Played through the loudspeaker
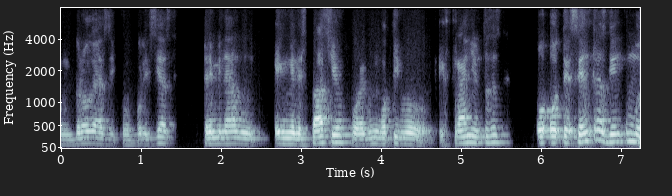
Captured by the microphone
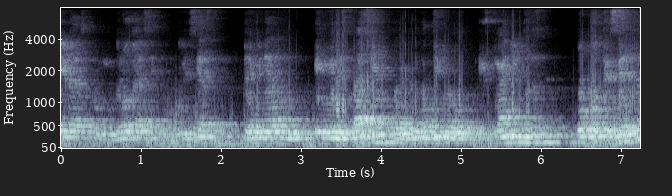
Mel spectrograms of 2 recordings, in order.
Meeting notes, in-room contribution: none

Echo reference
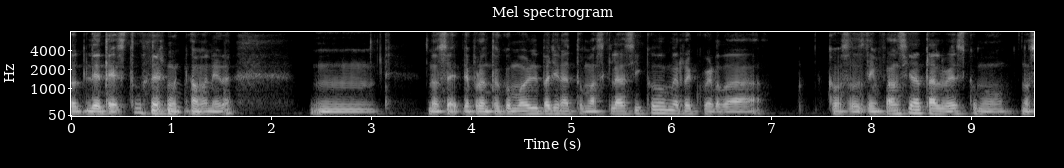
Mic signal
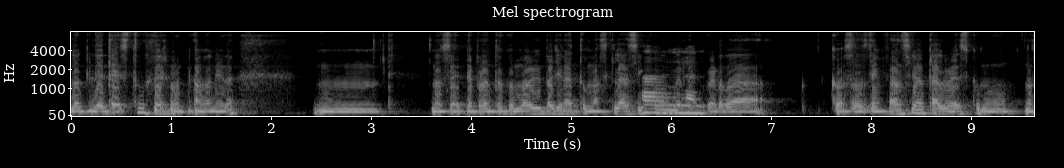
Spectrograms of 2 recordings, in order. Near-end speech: present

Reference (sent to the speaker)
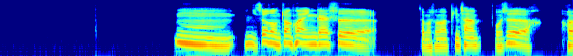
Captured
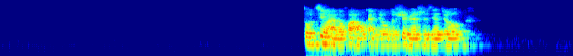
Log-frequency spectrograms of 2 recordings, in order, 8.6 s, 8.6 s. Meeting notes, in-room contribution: present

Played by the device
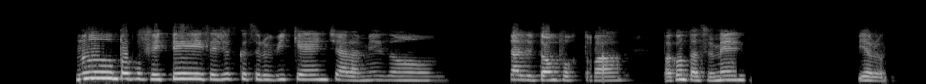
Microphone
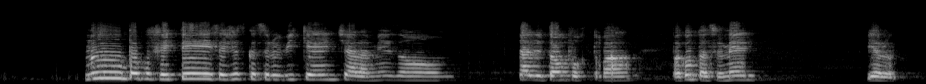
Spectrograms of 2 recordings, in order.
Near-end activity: none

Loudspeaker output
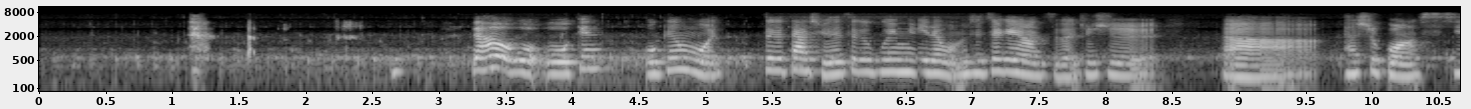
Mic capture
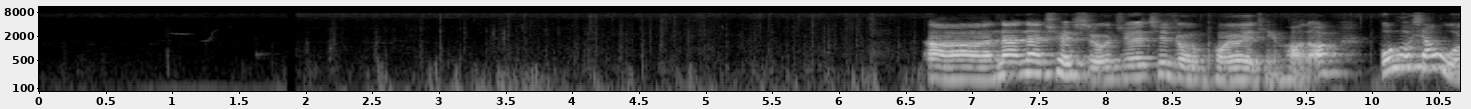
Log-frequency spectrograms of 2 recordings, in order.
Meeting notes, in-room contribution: present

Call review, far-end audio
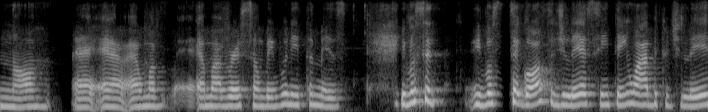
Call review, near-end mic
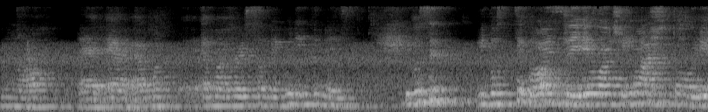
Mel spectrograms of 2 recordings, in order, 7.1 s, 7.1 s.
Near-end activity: present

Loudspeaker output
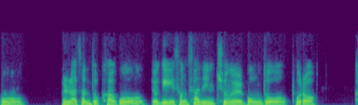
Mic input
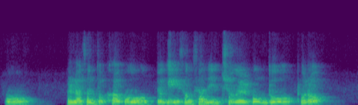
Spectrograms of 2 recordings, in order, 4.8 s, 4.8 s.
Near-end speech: none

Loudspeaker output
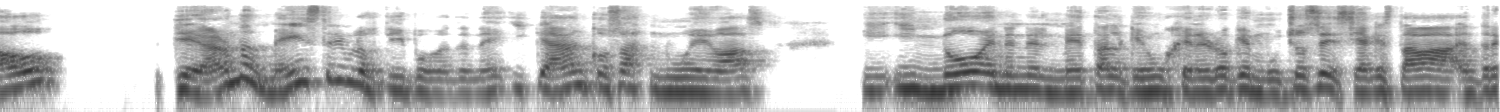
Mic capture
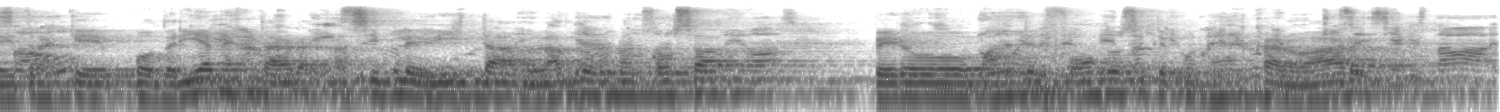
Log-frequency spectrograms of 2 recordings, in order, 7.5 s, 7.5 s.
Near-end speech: present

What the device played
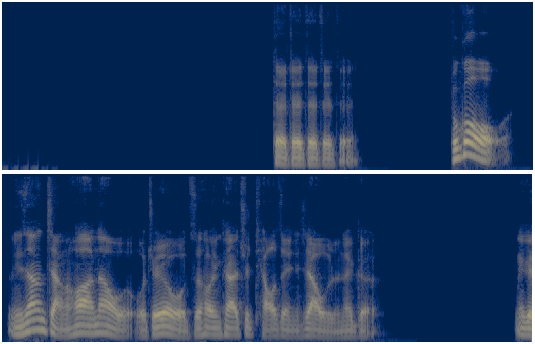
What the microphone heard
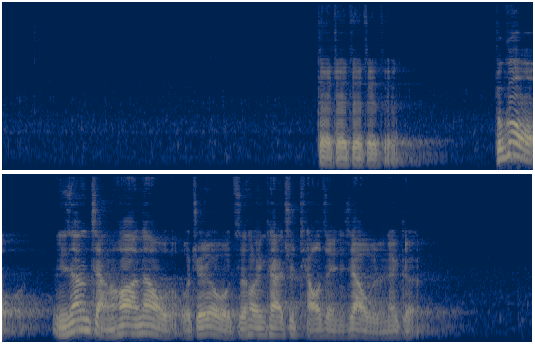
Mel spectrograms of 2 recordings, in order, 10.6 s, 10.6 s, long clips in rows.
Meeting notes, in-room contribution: none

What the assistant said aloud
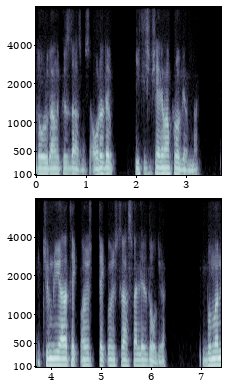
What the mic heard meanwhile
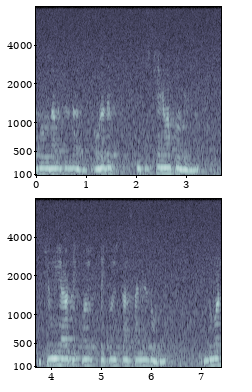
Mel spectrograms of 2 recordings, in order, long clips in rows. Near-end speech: none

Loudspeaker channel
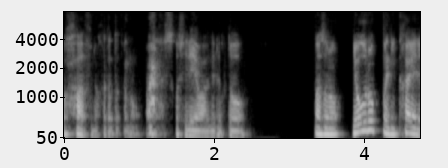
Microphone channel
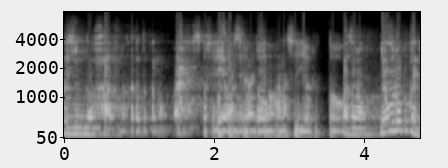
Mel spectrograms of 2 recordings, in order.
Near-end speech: present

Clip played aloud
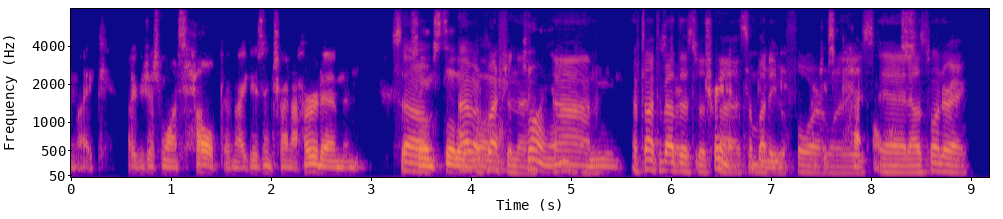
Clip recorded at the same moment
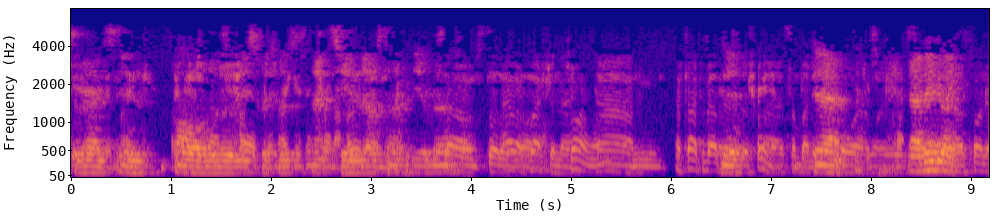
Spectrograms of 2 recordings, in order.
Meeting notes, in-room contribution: present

